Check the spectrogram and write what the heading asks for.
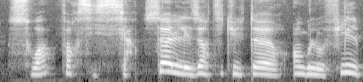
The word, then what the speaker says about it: forsythia: Comme le rappelle le dictionnaire La rousse universelle de 1923, la prononciation finale se fait en s forcia.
